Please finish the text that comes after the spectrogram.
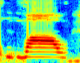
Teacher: जबान हमारी कहीं से लगेगी बाई जबान बीच में ही रहेगी। हमें अपने होठों पे फोकस करना है कि हमारे होठ वाओ पढ़ते हुए गोल हो जाए।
